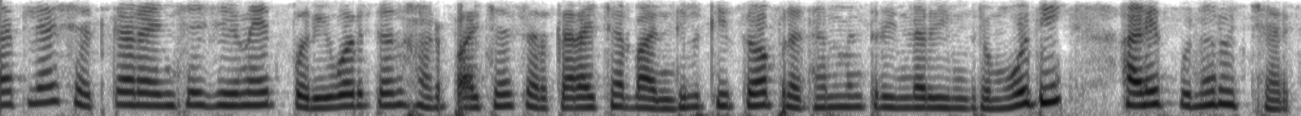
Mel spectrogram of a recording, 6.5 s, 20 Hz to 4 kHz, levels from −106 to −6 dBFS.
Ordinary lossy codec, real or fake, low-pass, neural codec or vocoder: Opus, 24 kbps; fake; 3.6 kHz; codec, 16 kHz, 4 kbps, FreqCodec, larger model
